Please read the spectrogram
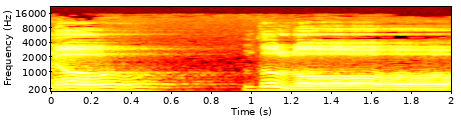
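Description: Gospel singing: a man's voice holding long phrases with a wavering vibrato. One phrase ends about half a second in and the next begins about a second in.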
